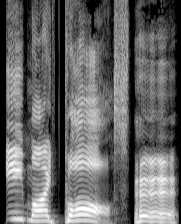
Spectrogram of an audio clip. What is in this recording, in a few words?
scout battlecry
